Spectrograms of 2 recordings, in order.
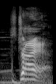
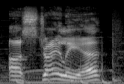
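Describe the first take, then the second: First: It is squashed into about one syllable. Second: All syllables are said in full.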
